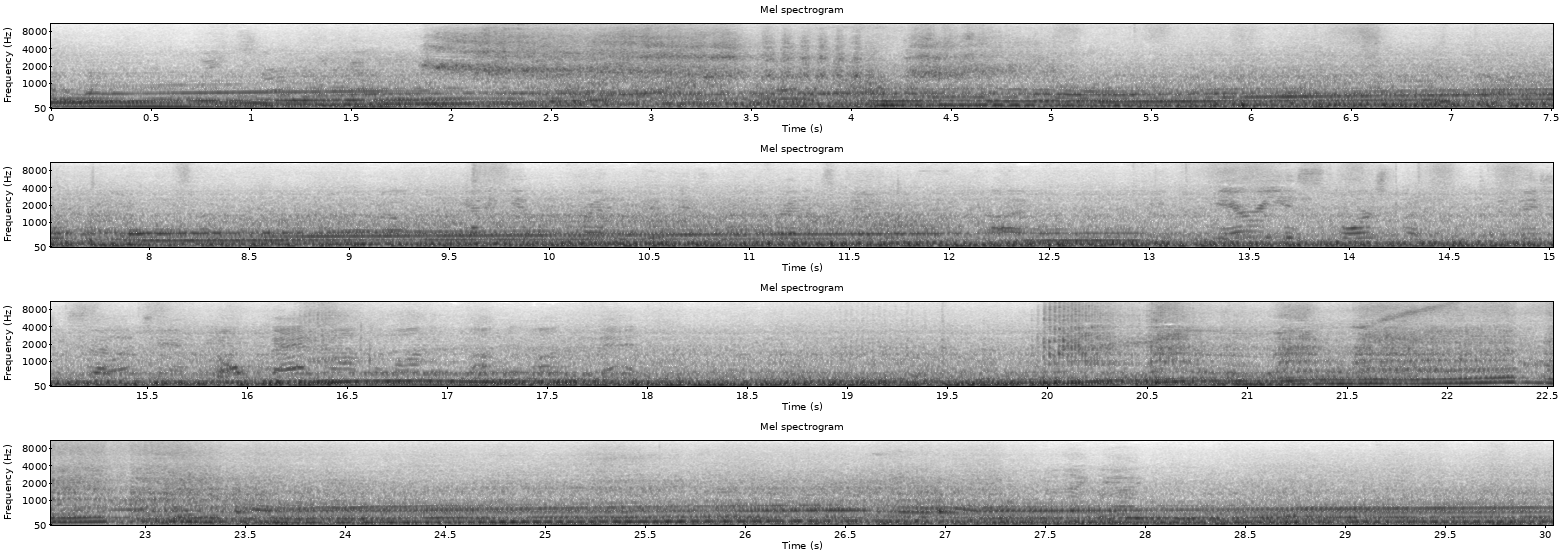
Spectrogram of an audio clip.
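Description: Drag-racing cars revving and accelerating hard, engine pitch climbing and falling over and over as different cars run. There are noisier stretches about two seconds in and again about twenty seconds in.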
